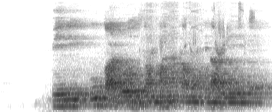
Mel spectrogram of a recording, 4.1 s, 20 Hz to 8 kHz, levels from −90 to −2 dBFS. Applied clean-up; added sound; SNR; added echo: neural separator model SepFormer DNS4.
